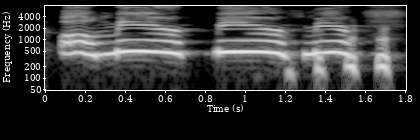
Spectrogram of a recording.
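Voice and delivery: high, far mocking British voice repeating mirror; mock British teasing. Mocking British friends, high teasing voice. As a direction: play the Brits mocking her Pittsburgh mirror. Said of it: "They'd say".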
